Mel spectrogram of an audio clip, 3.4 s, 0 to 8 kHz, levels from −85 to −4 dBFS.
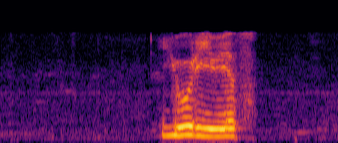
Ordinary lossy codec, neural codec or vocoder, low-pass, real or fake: AAC, 16 kbps; vocoder, 24 kHz, 100 mel bands, Vocos; 7.2 kHz; fake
